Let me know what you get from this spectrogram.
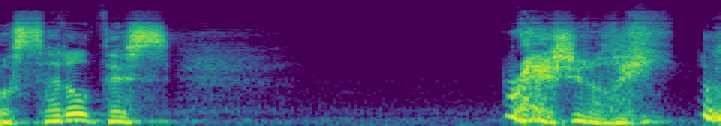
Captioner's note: violent puking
